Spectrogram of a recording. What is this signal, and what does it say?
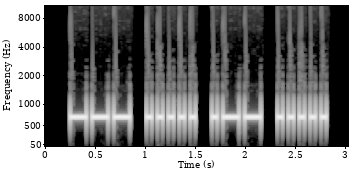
Morse code, heard as a keyed tone, about 21 wpm, 700 Hz. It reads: O5W5
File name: practice / 22wpm / Four Letter-Number Combinations - 22wpm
